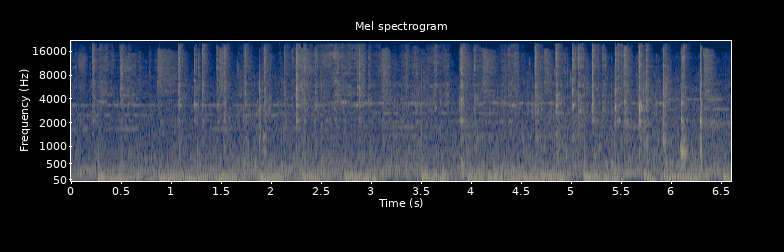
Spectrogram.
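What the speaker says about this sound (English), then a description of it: "Beat with a whisk" A whisk beats a liquid pumpkin pie spice mixture for a slow cooker pumpkin spice latte, making quick repeated clinking and scraping strokes against the bowl in a fairly quiet, close, continuous run.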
